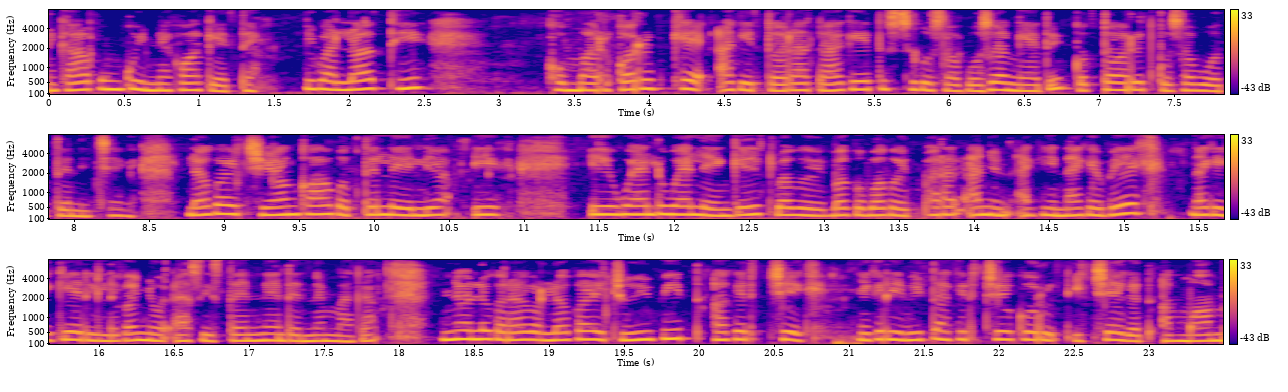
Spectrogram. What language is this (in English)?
Kalenjin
